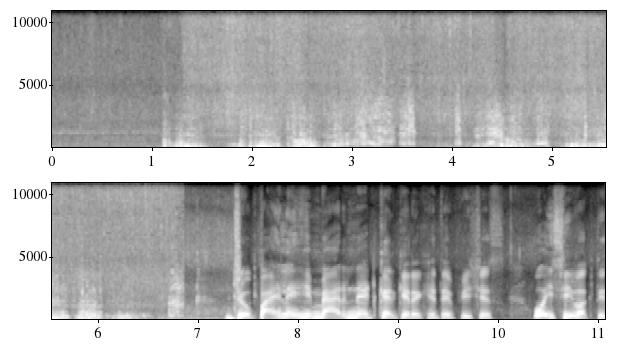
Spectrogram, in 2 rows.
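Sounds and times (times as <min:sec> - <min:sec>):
masala sizzling in oil: 0:00.0 - 0:07.0
faint steady hiss: 0:00.0 - 0:11.0
spatula scraping metal pan: 0:01.1 - 0:06.9.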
